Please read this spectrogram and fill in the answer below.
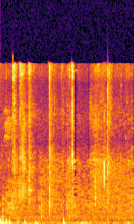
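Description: Footsteps on stone stairs: a few irregular shoe knocks going down the steps, with one sharper click about a second in.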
